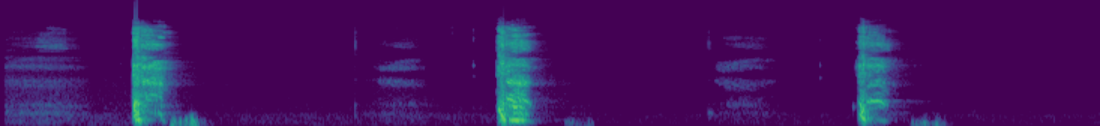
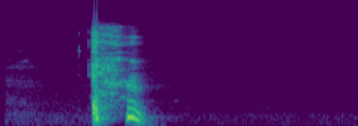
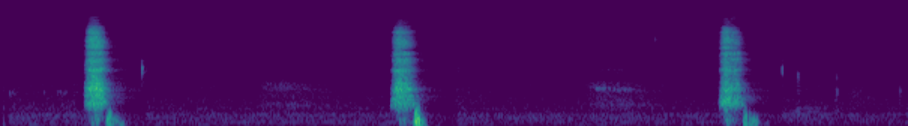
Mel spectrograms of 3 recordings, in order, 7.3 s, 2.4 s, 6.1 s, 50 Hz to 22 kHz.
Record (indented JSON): {
  "three_cough_length": "7.3 s",
  "three_cough_amplitude": 32537,
  "three_cough_signal_mean_std_ratio": 0.22,
  "cough_length": "2.4 s",
  "cough_amplitude": 31754,
  "cough_signal_mean_std_ratio": 0.24,
  "exhalation_length": "6.1 s",
  "exhalation_amplitude": 16567,
  "exhalation_signal_mean_std_ratio": 0.21,
  "survey_phase": "beta (2021-08-13 to 2022-03-07)",
  "age": "45-64",
  "gender": "Female",
  "wearing_mask": "No",
  "symptom_cough_any": true,
  "symptom_runny_or_blocked_nose": true,
  "smoker_status": "Never smoked",
  "respiratory_condition_asthma": true,
  "respiratory_condition_other": false,
  "recruitment_source": "REACT",
  "submission_delay": "1 day",
  "covid_test_result": "Negative",
  "covid_test_method": "RT-qPCR",
  "influenza_a_test_result": "Negative",
  "influenza_b_test_result": "Negative"
}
